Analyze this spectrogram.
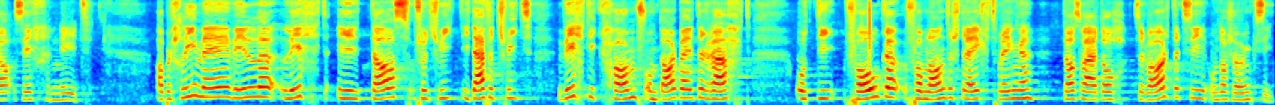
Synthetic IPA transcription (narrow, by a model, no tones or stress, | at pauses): jɑsɪχəɾnɪd̥ | ɑbəɾχliːmeːʋɪləlɪχtɪd̥ɑːsfʏʃʋiɪd̥æfətʃʋit͡s | ʋɪχtɪkkɑmfʊmtɑːɾbɛɪtəɾræχt | ʊn̚difɔlɡəfɔmlɑnd̪əʃtɾɛɪkt͡sb̥ɾɪŋːə | d̥ɑːsʋæːɾd̥ɔχt͡sɛɾʋɑɾtəksiːʊndoʃøːnksḭː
